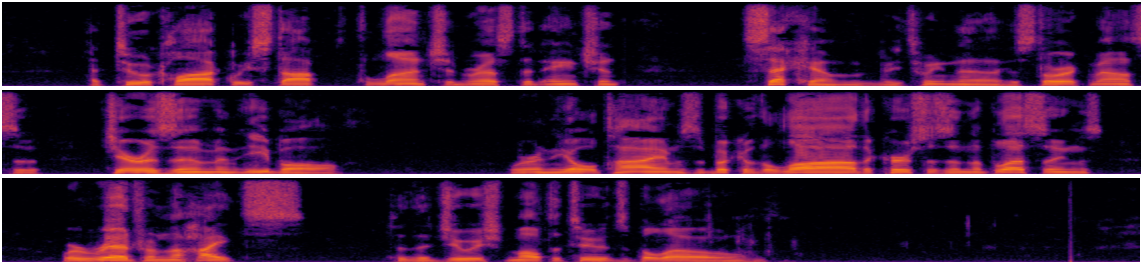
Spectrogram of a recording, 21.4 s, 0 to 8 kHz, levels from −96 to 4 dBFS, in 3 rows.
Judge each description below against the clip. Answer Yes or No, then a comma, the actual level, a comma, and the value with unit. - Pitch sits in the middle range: No, low, 110 Hz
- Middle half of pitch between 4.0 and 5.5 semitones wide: No, average, 3.4 semitones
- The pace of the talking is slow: Yes, slow, 125 wpm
